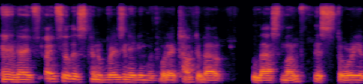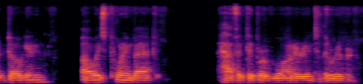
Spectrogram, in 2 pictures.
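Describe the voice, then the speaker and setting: Zen teacher, male, lowish voice; gentle, halting dharma-talk delivery with many pauses. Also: little pitch movement. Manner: gentle, halting, searching for words. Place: meditation hall.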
